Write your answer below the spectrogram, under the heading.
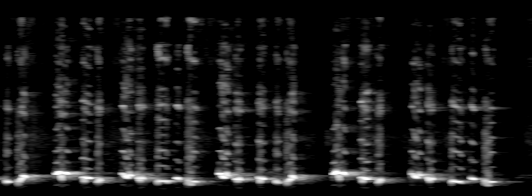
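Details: Trucukan (sooty-headed bulbul) in full gacor ropelan song, a long unbroken run of bubbly, warbled phrases tumbling up and down, delivered rapidly without pause.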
